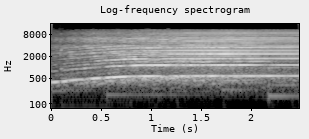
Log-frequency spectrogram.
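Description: Air raid sirens in Lushan, China, howl in a long, loud wail in memory of around 200 people killed in an earthquake, pitch sliding upward before holding a steady, sustained tone with no voices present.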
